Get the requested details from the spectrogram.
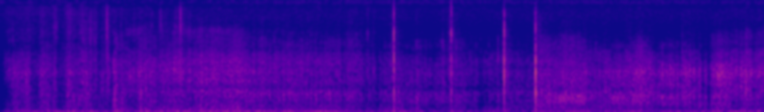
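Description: The fingertips and short nails of a right hand scratch and rub the top and side of a small black foam windscreen over a microphone. The result is a dense, muffled, bass-heavy rustling roar, broken by occasional sharp, bright crackling pops.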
